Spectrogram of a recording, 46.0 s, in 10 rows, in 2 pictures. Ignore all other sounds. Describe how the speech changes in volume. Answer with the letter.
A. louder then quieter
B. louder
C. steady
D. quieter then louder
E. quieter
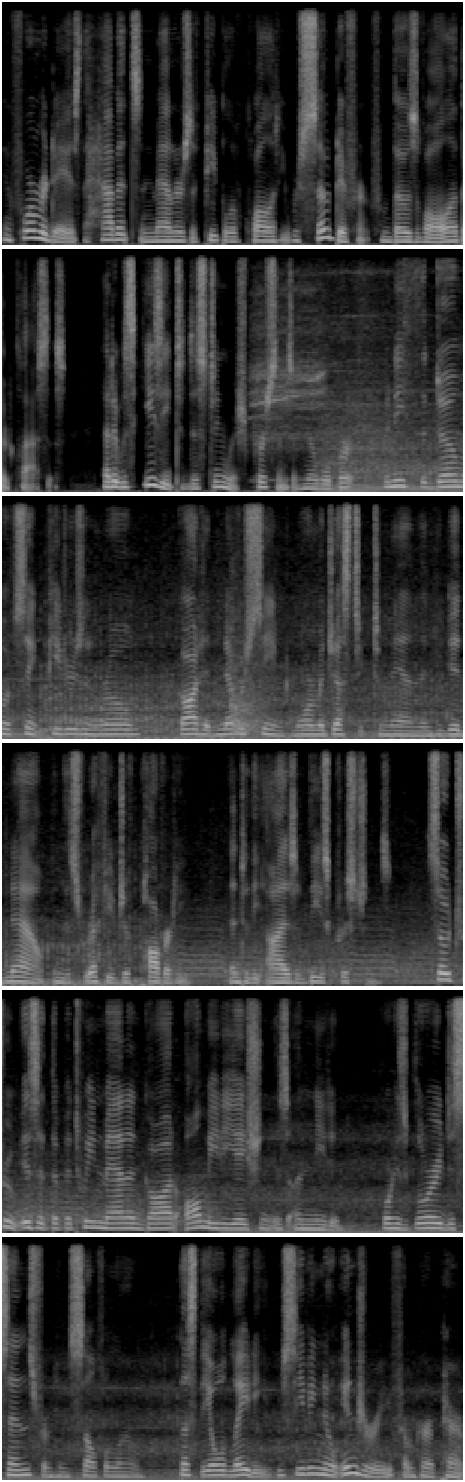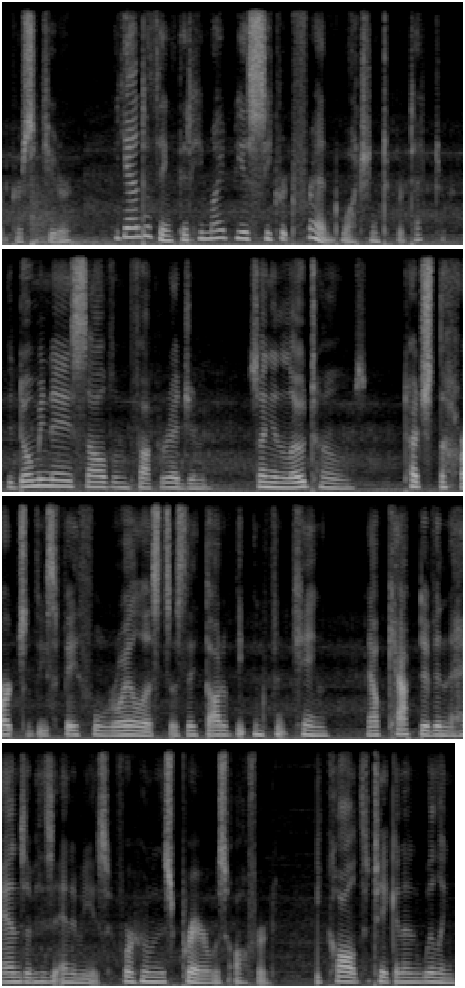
C.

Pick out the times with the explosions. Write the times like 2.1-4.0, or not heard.
11.4-11.9, 27.9-28.9.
